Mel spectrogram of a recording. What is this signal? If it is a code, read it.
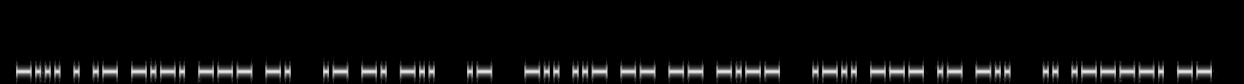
Morse code, heard as a keyed tone, about 25 wpm, 600 Hz. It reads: BEACON AND A DUMMY LOAD I'M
